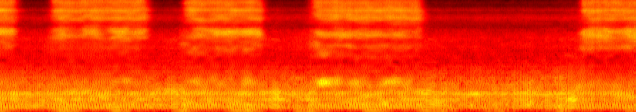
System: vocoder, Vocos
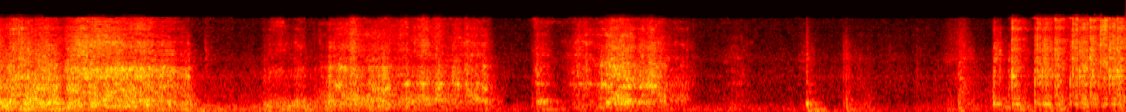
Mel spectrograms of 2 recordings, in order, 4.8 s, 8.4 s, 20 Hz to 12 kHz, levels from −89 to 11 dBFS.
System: vocoder, Vocos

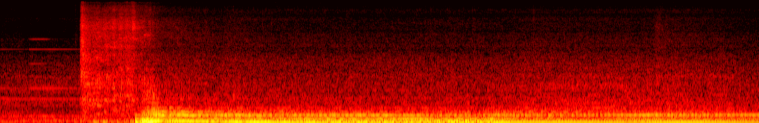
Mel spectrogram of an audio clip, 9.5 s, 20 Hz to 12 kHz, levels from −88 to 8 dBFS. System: none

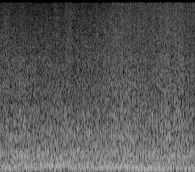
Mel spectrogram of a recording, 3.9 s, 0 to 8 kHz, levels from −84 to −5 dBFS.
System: none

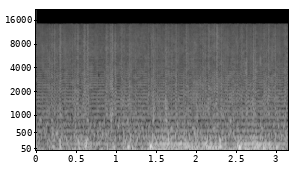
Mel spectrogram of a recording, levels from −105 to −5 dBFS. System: vocoder, Vocos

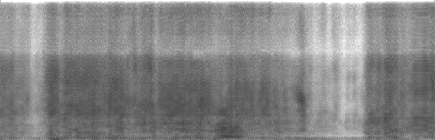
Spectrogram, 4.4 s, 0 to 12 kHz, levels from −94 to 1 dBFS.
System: vocoder, Vocos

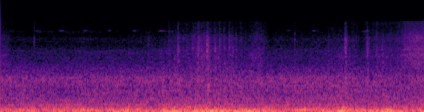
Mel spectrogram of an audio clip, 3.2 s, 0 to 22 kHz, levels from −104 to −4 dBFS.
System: none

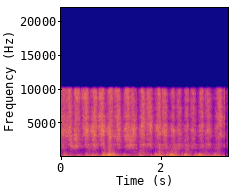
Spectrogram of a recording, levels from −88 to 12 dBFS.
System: vocoder, Vocos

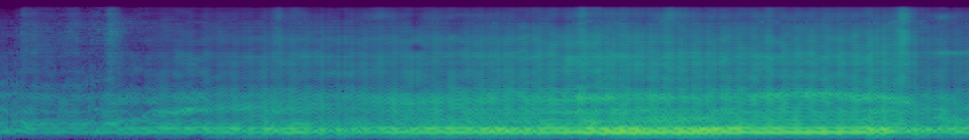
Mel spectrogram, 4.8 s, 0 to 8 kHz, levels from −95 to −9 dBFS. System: vocoder, Vocos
